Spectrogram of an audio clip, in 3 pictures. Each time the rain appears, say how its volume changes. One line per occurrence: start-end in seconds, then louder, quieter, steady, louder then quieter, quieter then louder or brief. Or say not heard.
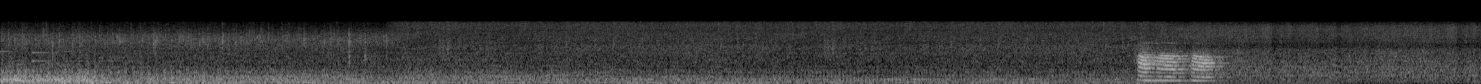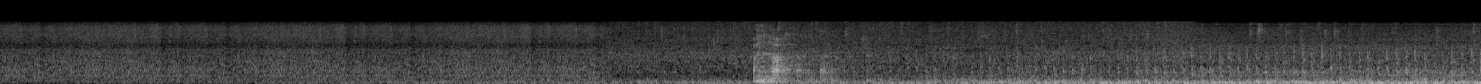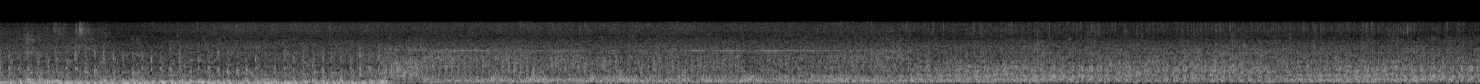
0.0-44.3 steady.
